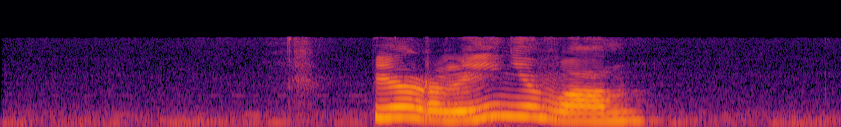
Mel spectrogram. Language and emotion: Russian, neutral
